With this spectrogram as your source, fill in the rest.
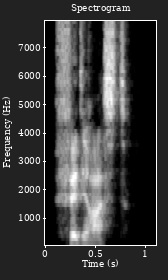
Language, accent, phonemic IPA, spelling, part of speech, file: French, France, /fe.de.ʁast/, fédéraste, noun, LL-Q150 (fra)-fédéraste.wav
- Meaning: a federast, supporter of federalism, a federalist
